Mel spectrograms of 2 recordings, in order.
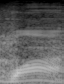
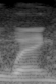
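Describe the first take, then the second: First: The vowel sounds like a soft o. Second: The vowel sounds like the a in bang. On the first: The speaker calls it right. "it's actually Wong. It's pronounced like an O" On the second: The speaker calls it wrong. "Most people do say Wang"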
